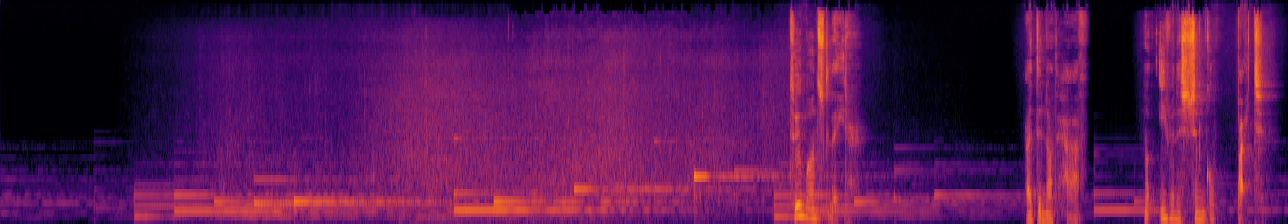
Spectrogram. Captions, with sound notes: (gentle music continues) (waves crashing) Two months later, I did not have not even a single bite,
